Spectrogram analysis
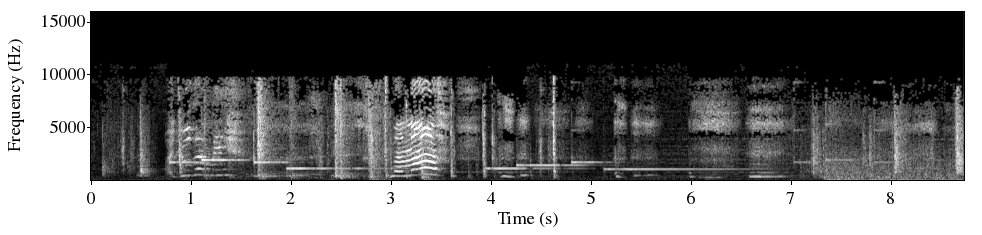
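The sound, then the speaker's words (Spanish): A musical stuffed toy drops to the floor and its music switches on, a bright tinkling chime melody of clear high notes playing under a speaking voice. “El peluche cae al suelo y la música se activa.”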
